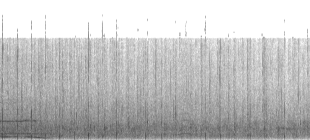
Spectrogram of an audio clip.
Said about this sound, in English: So I'm going to give you another chance to redeem yourself this morning. Let's give the Lord Jesus Christ a great hand clap this morning.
